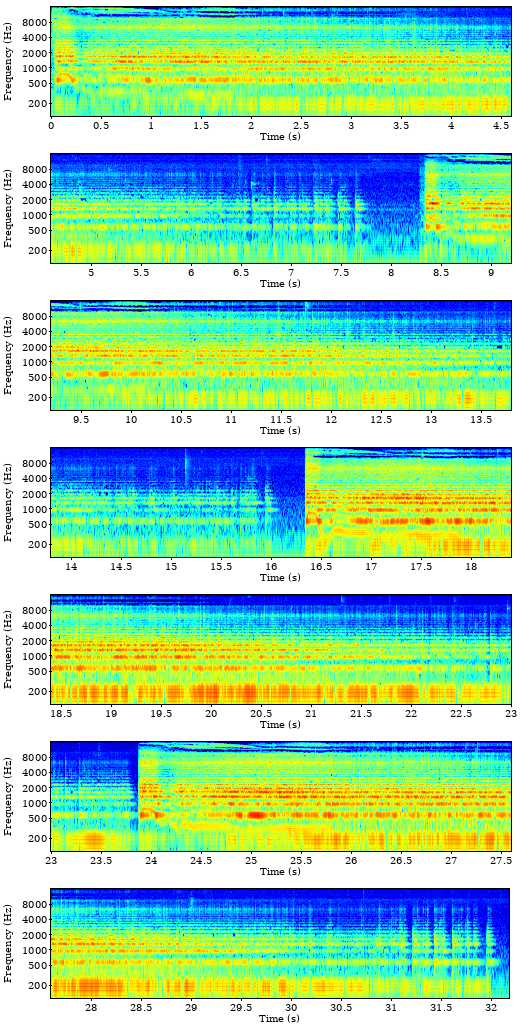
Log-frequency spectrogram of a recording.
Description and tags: hissing faucet
Faucet hissing. Four different attempts.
